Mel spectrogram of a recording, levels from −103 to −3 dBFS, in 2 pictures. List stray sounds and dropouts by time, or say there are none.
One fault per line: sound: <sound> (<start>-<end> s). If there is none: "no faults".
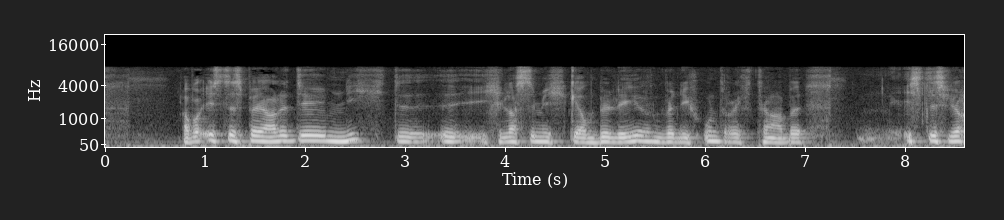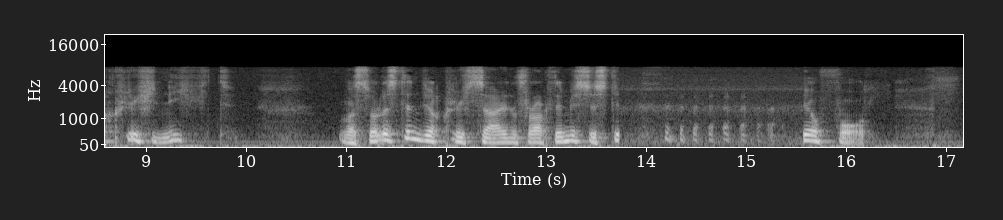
sound: laugh (13.9-15.4 s)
